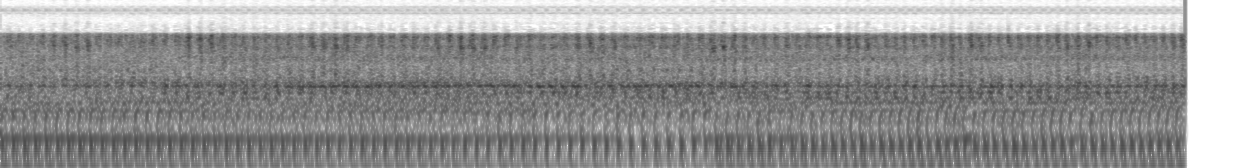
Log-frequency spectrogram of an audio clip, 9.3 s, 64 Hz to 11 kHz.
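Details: 1975 Honda XL125K at steady idle: a dull knock on every firing pulse, about four per second, still present after a new cam chain was installed; source unknown.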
